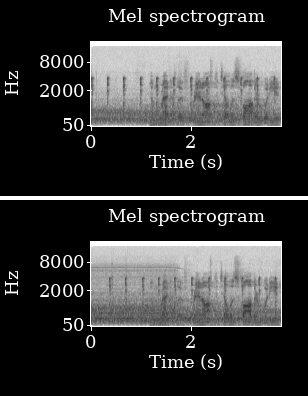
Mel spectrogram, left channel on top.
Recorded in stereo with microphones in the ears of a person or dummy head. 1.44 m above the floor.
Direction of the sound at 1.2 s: 10° right (ahead or behind).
